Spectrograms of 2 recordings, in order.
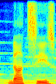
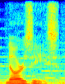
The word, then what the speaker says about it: Nazis: a little bit intentional he could never pronounce the word nazis properly instead saying narses on the 24th of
